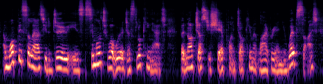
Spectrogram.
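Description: A woman in her forties explaining a software demo in an informal, enthusiastic, conversational way. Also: deep voice, fast talker, creaky, slightly rough. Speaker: tech presenter.

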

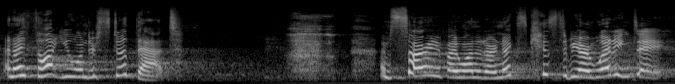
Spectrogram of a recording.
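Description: A woman's voice: very high-pitched, unhurried, fairly bright tone, a little hiss or hum. A woman playing a prim, earnest, wounded teenage schoolgirl in a comedic stage reading, emotional and melodramatic. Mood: hurt, earnest. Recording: reverberant stage hall.

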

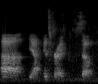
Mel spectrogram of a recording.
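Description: A man in his thirties teaching a class in a casual, chatty way, with a loud voice that carries and many fillers. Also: on the low side, flat delivery, slow. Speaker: Bible teacher. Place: classroom with a whiteboard, indoors. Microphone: room mic from a fixed camera. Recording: echoey room, voice a bit far off.

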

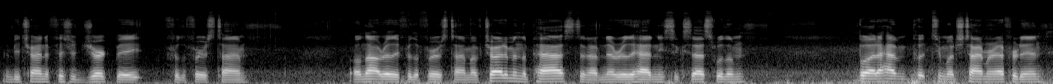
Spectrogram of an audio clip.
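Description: A man's voice: medium pitch, a little fast. A young man casually talking to a head-mounted camera while fishing outdoors by a pond. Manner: relaxed, chatty, thinking aloud while casting. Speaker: fishing vlogger. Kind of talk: casual first-person commentary. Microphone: head-mounted action camera. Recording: windy outdoor action-cam audio. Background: wind noise.

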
